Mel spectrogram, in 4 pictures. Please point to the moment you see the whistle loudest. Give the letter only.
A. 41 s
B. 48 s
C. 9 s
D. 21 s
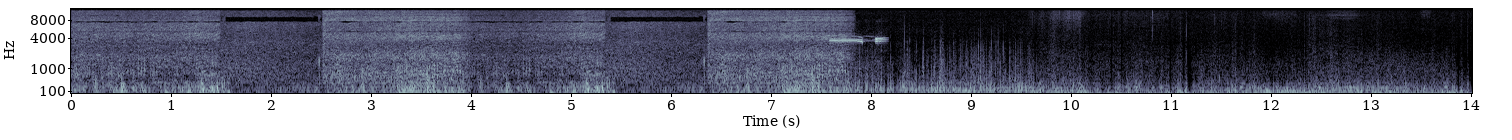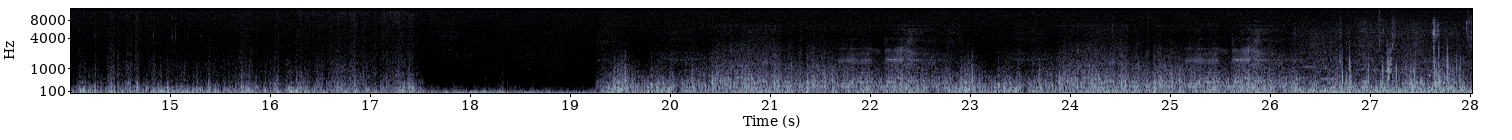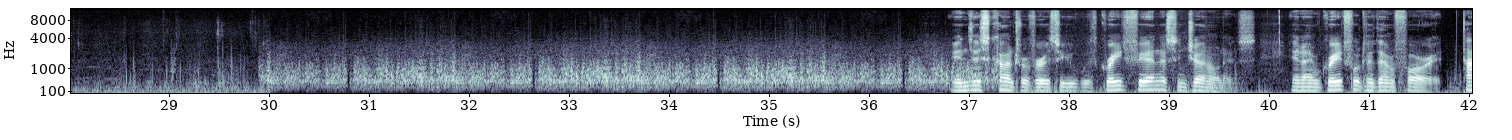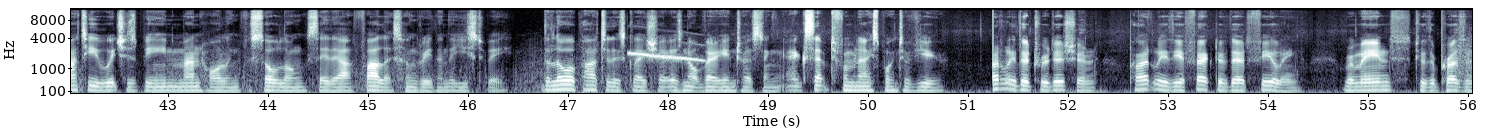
B.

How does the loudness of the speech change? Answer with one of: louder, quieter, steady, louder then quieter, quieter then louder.
steady.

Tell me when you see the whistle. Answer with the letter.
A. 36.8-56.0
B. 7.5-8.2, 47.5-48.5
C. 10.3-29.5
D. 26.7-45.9
B.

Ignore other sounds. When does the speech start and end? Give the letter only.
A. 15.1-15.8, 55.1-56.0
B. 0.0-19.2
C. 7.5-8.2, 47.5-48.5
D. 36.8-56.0
D.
